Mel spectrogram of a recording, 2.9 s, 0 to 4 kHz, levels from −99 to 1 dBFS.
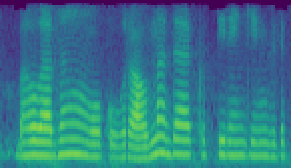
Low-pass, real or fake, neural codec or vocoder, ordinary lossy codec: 3.6 kHz; fake; codec, 24 kHz, 0.9 kbps, WavTokenizer, large speech release; MP3, 24 kbps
